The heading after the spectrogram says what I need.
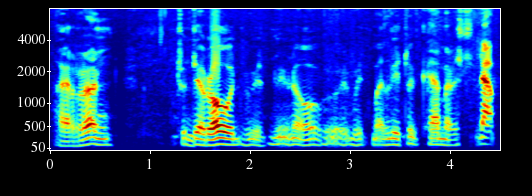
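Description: A man in his nineties from Lithuania with a Lithuanian accent, telling his life story haltingly with many restarts, seated in a cluttered workshop. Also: medium pitch, fairly even intonation, creaky, dark tone, breathy edge. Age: 90s. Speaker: filmmaker recounting his life. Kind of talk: reflective storytelling. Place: cluttered workshop indoors, small room.

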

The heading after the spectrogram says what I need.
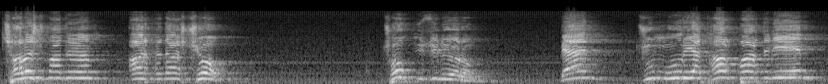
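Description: An older man speaks from a podium microphone in a large hall, his voice set high and very bright. He is aggrieved and emphatic and hammers his points again and again, and the room rings around him with a strong echo. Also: slight background noise. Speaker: retired teacher speaking at a party congress. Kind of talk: heated podium speech. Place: large congress hall indoors.

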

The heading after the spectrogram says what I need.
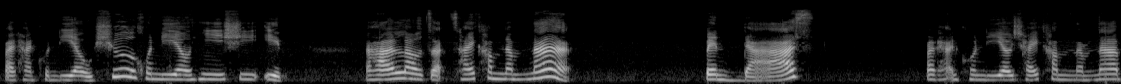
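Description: A woman teaching an English grammar lesson to primary pupils, speaking slowly and spelling words out letter by letter. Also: a little high, a bit bright. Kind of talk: slow spelled-out classroom lesson.

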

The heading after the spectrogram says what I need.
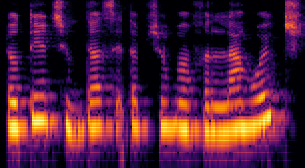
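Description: A woman's voice: a little high, fairly even intonation, fairly quick, darkish tone, low-quality recording. A woman English teacher explaining a textbook lesson, politely checking understanding with frequent tag questions.

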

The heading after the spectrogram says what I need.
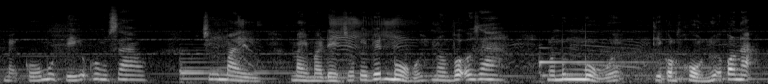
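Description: Lady playing an older country grandma, soft pleading, music under it. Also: medium pitch, moderate pace, lightly acted. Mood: indignant care. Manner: gentle and pleading, turning indignant. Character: caring rural grandmother, the bride's mother.

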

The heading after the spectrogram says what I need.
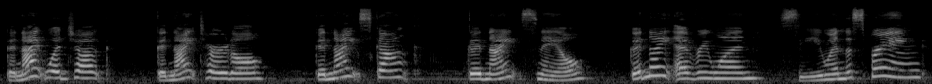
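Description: A woman voicing an eager tiny ladybug in a storybook read-aloud, with high squealing calls. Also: expressive, slow, slight background noise. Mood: gentle.

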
